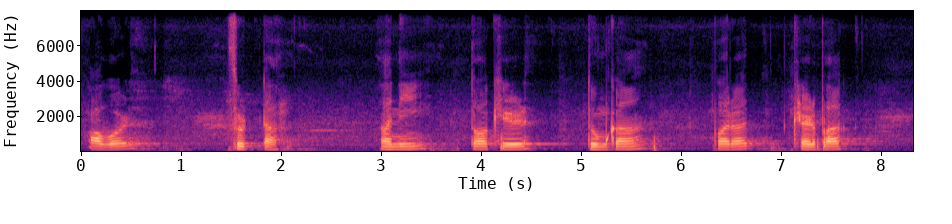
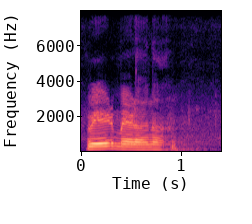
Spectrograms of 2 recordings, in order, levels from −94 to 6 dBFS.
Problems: constant background noise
